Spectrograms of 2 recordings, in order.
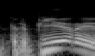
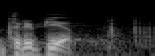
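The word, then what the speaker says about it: Trippier: в том числе позиция трипера из-за этого и вчера вот карта р не произносится триппьер он трипер - это другое Послушай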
